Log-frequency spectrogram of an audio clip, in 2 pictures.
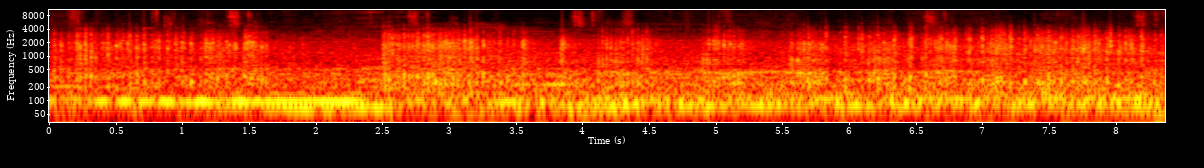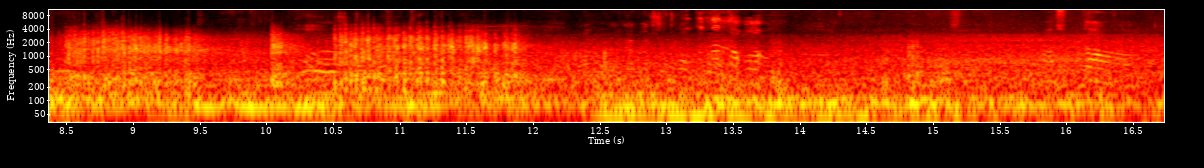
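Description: Fireworks going off continuously at close range: dense crackling and popping over a low rumble of bangs, with a crowd's voices mixed in.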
